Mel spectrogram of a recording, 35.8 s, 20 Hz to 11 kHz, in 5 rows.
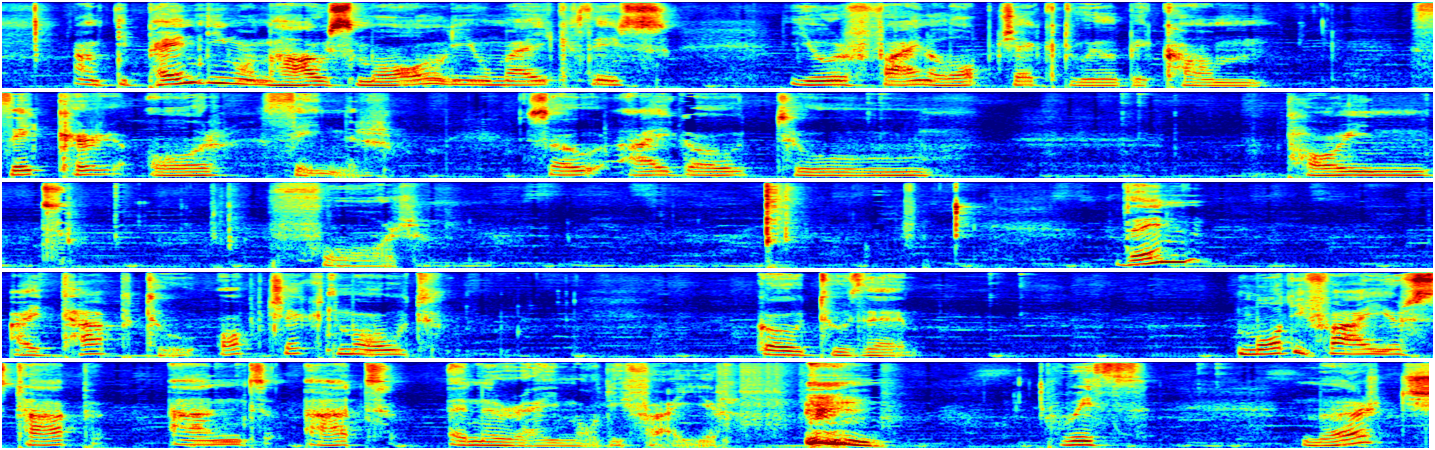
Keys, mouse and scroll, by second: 9.9 click, 14.6-15.4 typing, 18.2 Return, 20.4 middle click, 22.8 Tab, 26.4 click, 29.8 click, 34.6 click.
